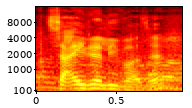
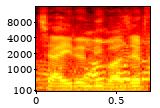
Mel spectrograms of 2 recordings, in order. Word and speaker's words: চর আলী বাজার: লালিতাবাড়ি উপজেলার নয়াবিল ইউনিয়নের চর আলী বাজার যেটাকে বলা হয় কিন্তু আমাদের এখানকার মানুষ মানে আঞ্চলিক যে ভাষায় আমাদের যে মানে সহজভাবে আমরা যেটাকে উচ্চারণ করি সেটা হলো চাইর আলী বাজার তো সেই চাইরালি বাজার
